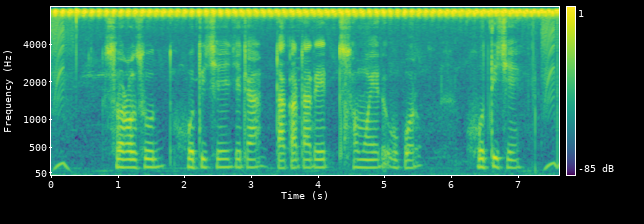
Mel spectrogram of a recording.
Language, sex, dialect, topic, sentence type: Bengali, male, Western, banking, statement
